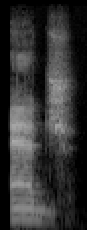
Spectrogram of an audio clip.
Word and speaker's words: edge: Bridge, ridge, edge, ledge, hedge. As you can see, we pronounce J sound, but there is no D at all, okay?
